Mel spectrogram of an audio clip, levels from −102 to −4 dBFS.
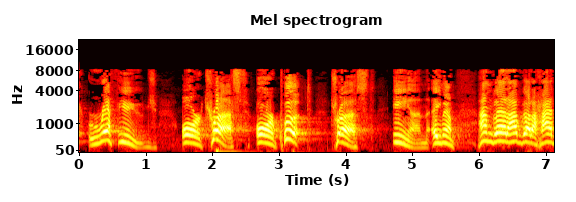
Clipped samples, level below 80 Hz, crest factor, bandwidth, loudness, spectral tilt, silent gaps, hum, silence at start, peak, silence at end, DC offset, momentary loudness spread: under 0.1%; -58 dBFS; 14 dB; 8.8 kHz; -16 LUFS; -4 dB/octave; none; none; 0.15 s; -2 dBFS; 0 s; under 0.1%; 13 LU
